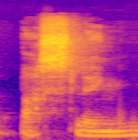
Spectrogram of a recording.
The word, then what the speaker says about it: bustling: You can talk about a bustling city, a bustling office, a bustling workspace, okay? Don't pronounce the T, bustling.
